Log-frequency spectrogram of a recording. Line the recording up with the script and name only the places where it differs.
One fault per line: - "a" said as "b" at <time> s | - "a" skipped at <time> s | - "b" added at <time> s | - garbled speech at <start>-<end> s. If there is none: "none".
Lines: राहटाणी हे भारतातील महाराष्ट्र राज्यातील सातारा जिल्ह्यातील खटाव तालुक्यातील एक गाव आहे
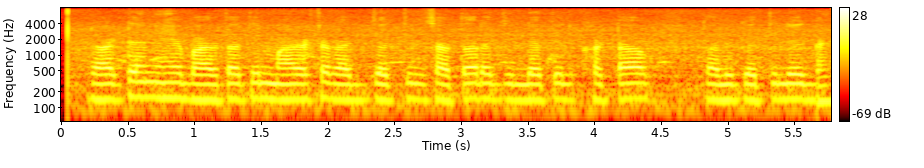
- "गाव" skipped at 5.7 s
